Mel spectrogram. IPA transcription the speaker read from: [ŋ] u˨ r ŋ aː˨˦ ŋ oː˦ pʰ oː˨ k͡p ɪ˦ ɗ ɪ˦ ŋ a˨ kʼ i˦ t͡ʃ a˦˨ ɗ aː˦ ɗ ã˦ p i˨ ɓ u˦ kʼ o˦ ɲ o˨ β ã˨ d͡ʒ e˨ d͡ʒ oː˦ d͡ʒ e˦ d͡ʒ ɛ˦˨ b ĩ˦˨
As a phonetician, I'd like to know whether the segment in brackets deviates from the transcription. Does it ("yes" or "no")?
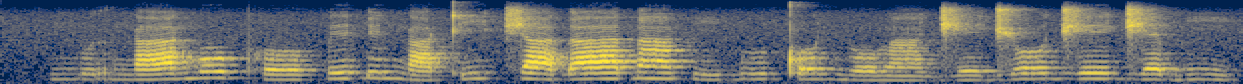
no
